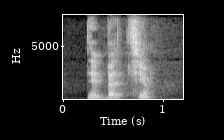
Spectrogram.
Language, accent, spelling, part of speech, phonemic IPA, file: French, Canada, débattions, verb, /de.ba.tjɔ̃/, LL-Q150 (fra)-débattions.wav
- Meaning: inflection of débattre: 1. first-person plural imperfect indicative 2. first-person plural present subjunctive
